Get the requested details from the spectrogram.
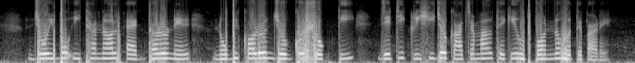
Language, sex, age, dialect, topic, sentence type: Bengali, female, 25-30, Standard Colloquial, agriculture, statement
